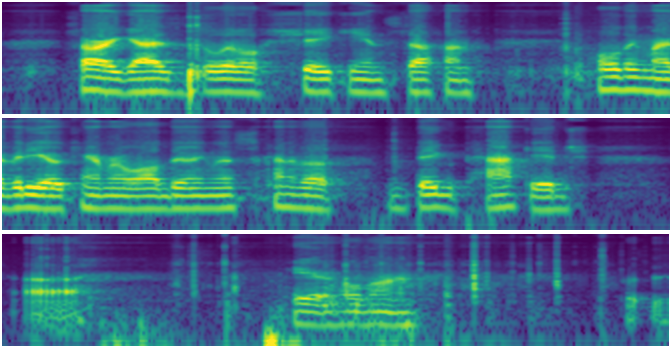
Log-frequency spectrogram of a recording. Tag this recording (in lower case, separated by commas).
speech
